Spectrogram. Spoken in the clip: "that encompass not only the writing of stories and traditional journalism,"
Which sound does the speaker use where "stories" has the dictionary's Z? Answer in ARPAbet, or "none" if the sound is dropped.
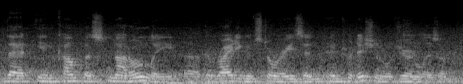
Z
